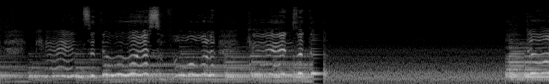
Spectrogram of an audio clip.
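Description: At 3.13 s the sound breaks off and, until 5.08 s, is replaced by a continuation of the last moment that smears into a fading buzz or hiss. This is a long network dropout, likely caused by incoming audio stopping for almost 2 s, with the receiver filling the whole 1.92 s gap with concealment rather than falling silent. It differs from a stall or buffering pause because the audio resumes further on, skipping the lost 1.92 s instead of picking up where it stopped.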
